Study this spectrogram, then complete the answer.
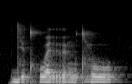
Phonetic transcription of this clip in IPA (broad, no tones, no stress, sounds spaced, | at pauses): dʲ ə˞ t xʷ æː rʲ ɔ ŋ u t ɮ uː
